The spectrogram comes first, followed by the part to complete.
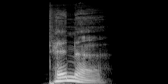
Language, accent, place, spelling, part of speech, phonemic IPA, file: German, Germany, Berlin, Tenne, noun, /ˈtɛnə/, De-Tenne.ogg
- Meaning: 1. threshing-floor 2. a barn attached to a farmhouse, which is used (or was originally used) for threshing and/or keeping fodder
